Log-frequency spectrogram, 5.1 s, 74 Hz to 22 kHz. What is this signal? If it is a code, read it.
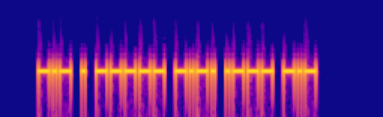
Morse code, heard as a keyed tone, about 25 wpm, 700 Hz. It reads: KE0CJK
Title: USA Call Signs - 6 Characters - Repeated 2x - 25wpm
